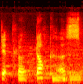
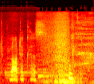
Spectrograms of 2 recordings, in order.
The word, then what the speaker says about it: Diplodocus: And the correct answer is what I would pronounce as diplodocus because that way you get the diplo dupllo dous bean but unfortunately people pronounce it diplocicus try a poor so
